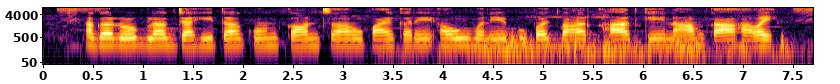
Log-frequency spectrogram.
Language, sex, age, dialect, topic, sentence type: Chhattisgarhi, female, 18-24, Eastern, agriculture, question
